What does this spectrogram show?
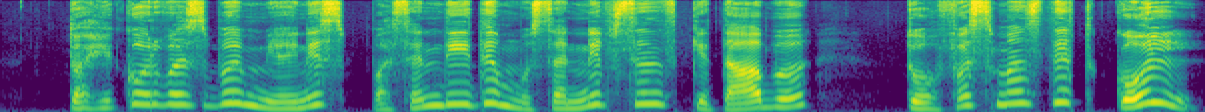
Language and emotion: Kashmiri, surprised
